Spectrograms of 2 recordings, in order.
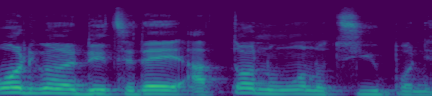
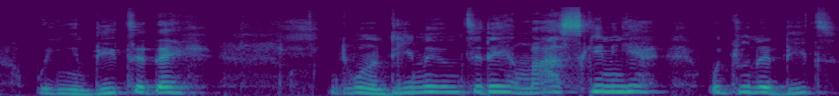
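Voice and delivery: high put-on Scottish accent with Irish creeping in; 6 semitones higher, 5 dB quieter than usual. Speaker tries out lines in a put-on Scottish accent. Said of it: "with the Scottish accent".

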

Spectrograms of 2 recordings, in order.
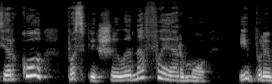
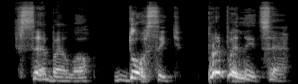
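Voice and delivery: cross, angry scolding tone. Narrating a dog telling a cow to stop her act, angry voice. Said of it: "сказав він сердитим голосом".

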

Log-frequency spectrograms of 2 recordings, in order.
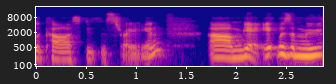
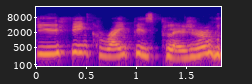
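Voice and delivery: acted, mock-sarcastic tone; 2 semitones higher than usual. Retelling what a woman said, the speaker acts out her sarcastic, rhetorical question. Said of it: "in a sarcastic, rhetorical manner".

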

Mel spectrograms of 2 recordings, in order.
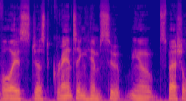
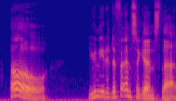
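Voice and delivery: odd put-on computer voice, swooping high; 5 semitones higher than usual. Retelling a story where a computer voice answers a dying man, strange computer voice. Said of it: "the computer voice says".

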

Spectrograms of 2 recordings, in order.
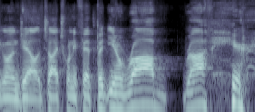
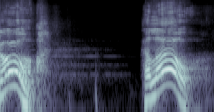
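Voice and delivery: very high, loud shouted yell; 13 semitones higher, 5 dB louder than usual. Greeting the guest who agreed to help announce the match, yelling. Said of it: "I don't know why I'm yelling".

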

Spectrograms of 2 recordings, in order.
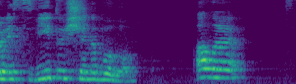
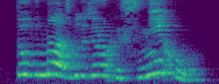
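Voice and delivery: high, eager, excited exclamation; 7 semitones higher than usual. A pupil responds to the new teacher's announcement, exclaiming. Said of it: "вигукнув Кося".

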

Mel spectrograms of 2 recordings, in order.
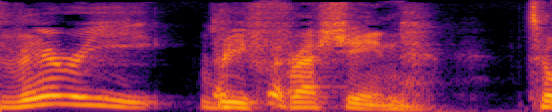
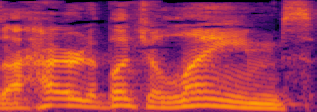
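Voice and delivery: put-on Northern Irish accent; 2 semitones higher than usual. Quoting Deirdre's line from the movie: Deirdre's Northern Irish accent. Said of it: "in her Northern Irish accent".

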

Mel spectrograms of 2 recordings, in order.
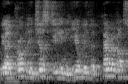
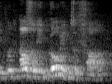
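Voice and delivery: also stressed heavily, higher pitch, louder, slowed down. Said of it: "I will stress, uh, certain words".

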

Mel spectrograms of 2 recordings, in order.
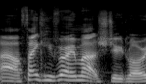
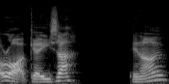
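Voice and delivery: put-on strong Cockney accent. Showing how the speaker talks, in a proper cockney accent. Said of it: "like a proper Cockney".

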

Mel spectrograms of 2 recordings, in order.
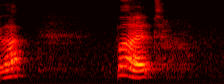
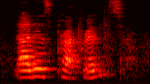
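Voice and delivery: ordinary talk

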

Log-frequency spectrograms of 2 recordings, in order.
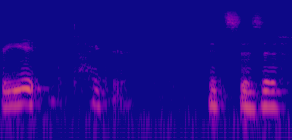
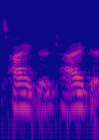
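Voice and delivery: forceful stress on first syllable ti of tiger; 2 semitones lower than usual. Explaining a forceful poem rhythm: forceful stress on first syllable of tiger. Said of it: "the rhythm that puts the emphasis on the first syllable".

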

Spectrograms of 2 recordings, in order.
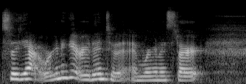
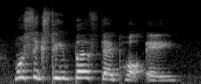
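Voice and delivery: really bad put-on reality-show accent; 4 semitones higher than usual. Repeating a line from the show in a bad Love Island accent. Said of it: "the kind of accent that I do when I watch Love Island".

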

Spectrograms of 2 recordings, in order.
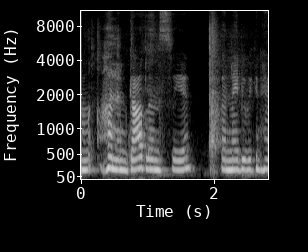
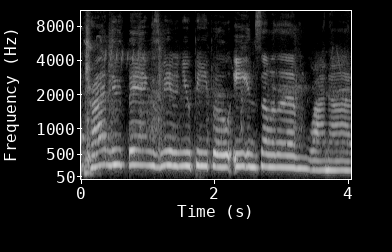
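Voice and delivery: openly sarcastic, mock-earnest, slightly raised pitch; 5 semitones higher than usual. Speaking in character to a companion about drinking goblin: sarcastic. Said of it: "I'm sensing a small degree of sarcasm".

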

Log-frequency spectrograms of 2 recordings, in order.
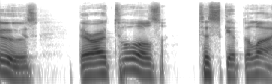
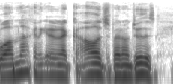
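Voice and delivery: put-on tearful crying voice. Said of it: "she's, like, crying".

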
